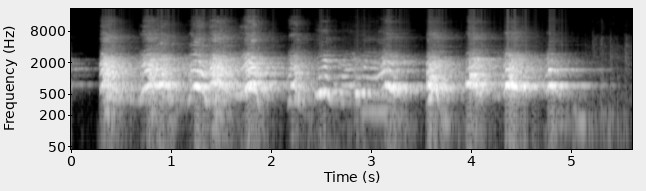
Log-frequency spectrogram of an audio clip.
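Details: Two nine-month-old Weimaraner puppies arguing with each other: a rapid string of about ten harmonic, yowling bark-whines, each rising then falling, crowded together over five seconds with no pause until the end.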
